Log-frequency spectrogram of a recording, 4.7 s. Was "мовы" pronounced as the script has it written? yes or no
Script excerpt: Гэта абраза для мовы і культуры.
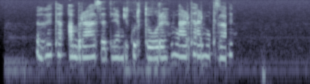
no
